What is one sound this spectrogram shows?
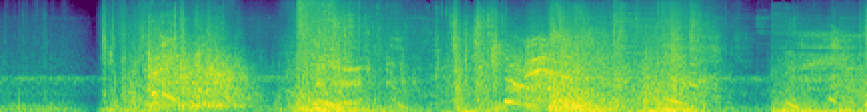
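Loud crashes and thuds ring out.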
